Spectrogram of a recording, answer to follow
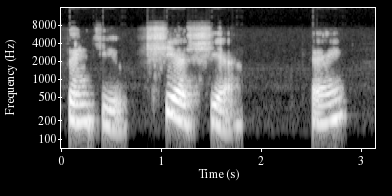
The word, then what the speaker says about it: xie xie: the beginning word for words like thank you xie xie okay it's always represented with an X but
